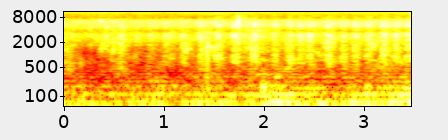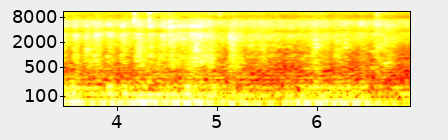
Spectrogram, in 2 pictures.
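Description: Faint, rapid sucking and smacking of a baby macaque drinking milk from a bottle.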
